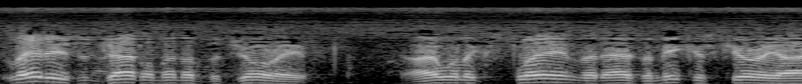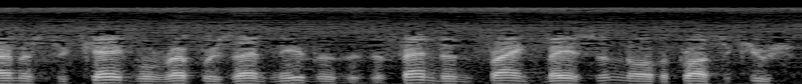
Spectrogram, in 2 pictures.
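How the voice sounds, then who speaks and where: An actor playing an even-handed presiding judge, measured and official, in a 1950s radio courtroom drama. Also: male voice, medium pitch, breathy edge, natural voice. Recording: muffled 1950 radio broadcast.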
